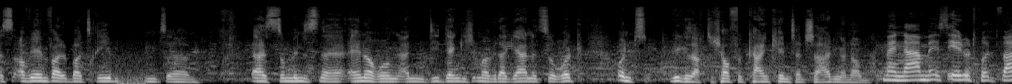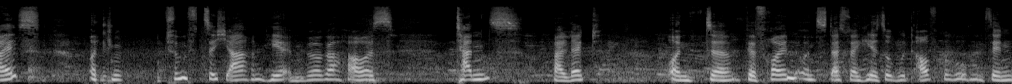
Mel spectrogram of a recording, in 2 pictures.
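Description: At 1.17 to 1.47 s the sound stops moving forward. The last moment is stretched into a buzz or hiss that fades for about 280 ms, never reaching silence. This is likely a long network dropout. The audio resumes later, with that stretch gone.

At 10.95 to 11.03 s comes a burst of packet loss. About 60 ms never arrived. The receiver held the last sound and turned it down, so it fades away before the audio jumps ahead.

Short concealed packet loss follows twice, at 11.07 to 11.13 s and at 11.15 to 11.21 s. Each time about 40 ms went missing. The gap was patched from the preceding sound and blended back in. Each patch is heard as a quick smear or wobble.

At 11.29 to 11.71 s what is likely a second long network dropout sets in. About 400 ms is filled by a continued, decaying buzz or hiss. The audio then picks up further on, the lost part skipped.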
